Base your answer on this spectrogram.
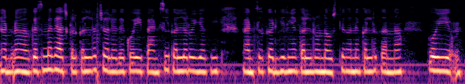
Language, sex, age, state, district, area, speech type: Dogri, female, 30-45, Jammu and Kashmir, Reasi, urban, spontaneous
